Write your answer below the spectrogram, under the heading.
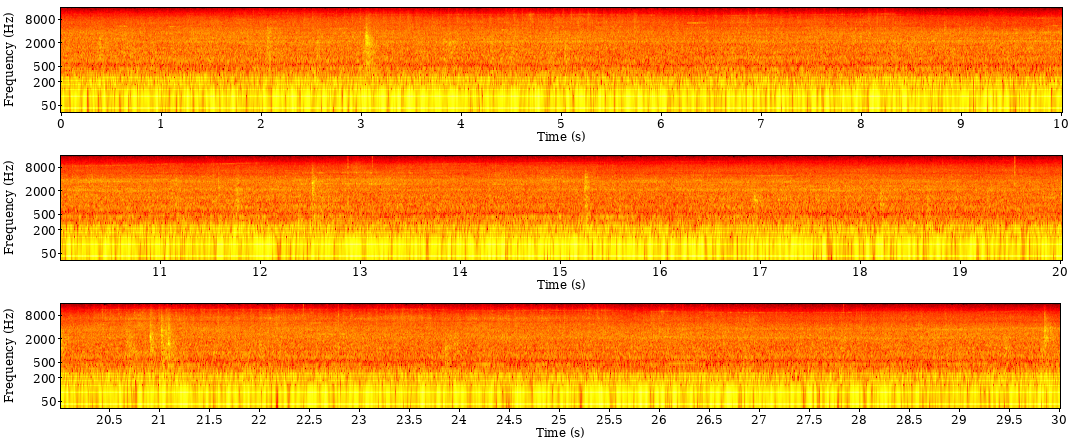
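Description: Diesel engines of hydraulic excavators running steadily at work, a low drone with a couple of faint knocks.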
